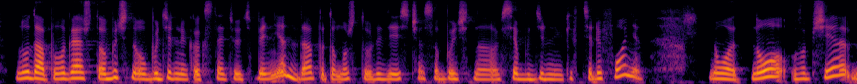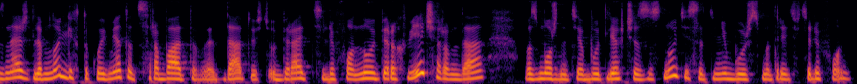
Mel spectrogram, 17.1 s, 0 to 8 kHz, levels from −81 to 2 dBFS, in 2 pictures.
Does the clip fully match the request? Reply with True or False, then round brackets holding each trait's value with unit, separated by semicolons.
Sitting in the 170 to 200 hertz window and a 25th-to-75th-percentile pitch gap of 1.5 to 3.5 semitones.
True (190 Hz; 2.4 semitones)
